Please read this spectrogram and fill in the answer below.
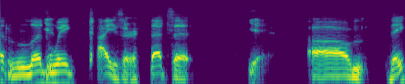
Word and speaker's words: Ludwig Kaiser: Kaiser is that that's how you say it Ludwig Kaiser that's it yeah um they killed it they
